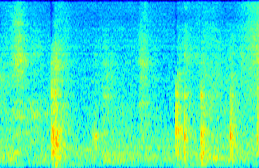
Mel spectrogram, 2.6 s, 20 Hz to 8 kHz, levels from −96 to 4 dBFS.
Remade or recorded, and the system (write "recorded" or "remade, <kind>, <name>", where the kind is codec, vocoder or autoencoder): remade, codec, DAC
